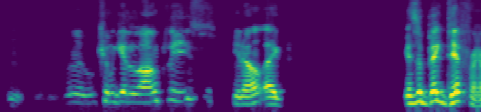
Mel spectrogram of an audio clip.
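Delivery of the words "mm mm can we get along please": timid, high, soft, frightened voice. Imitating how Rodney King now sounds in the clip: imitating Rodney King sounding scared. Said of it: "Now he's like".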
